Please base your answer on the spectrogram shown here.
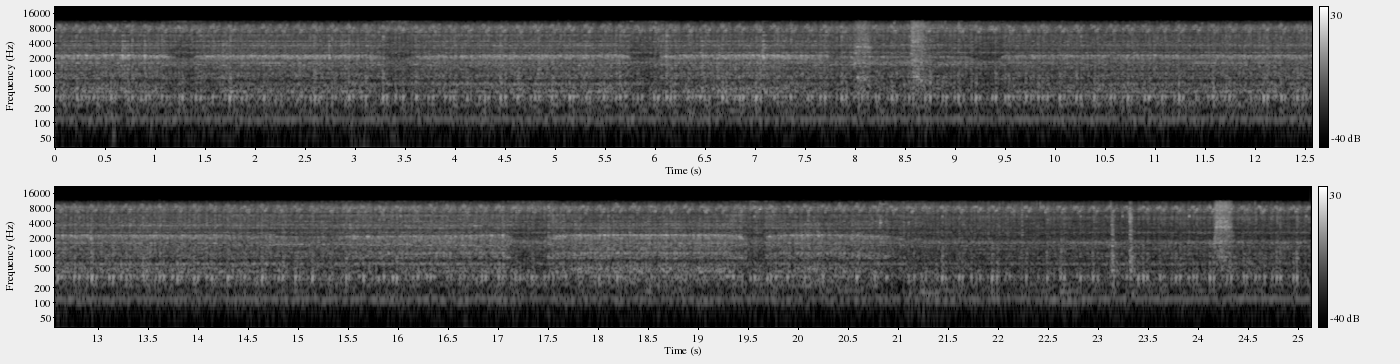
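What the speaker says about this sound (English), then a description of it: "Drill through a little ways and then take the pressure off, make sure the tips clear the hole that you're drilling." Drill press boring a hole while building a modeling table saw, a steady motor hum with a squealing cutting tone that runs continuously at even loudness, with brief pauses as pressure comes off the bit.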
